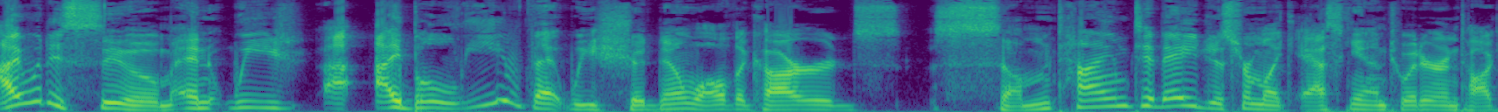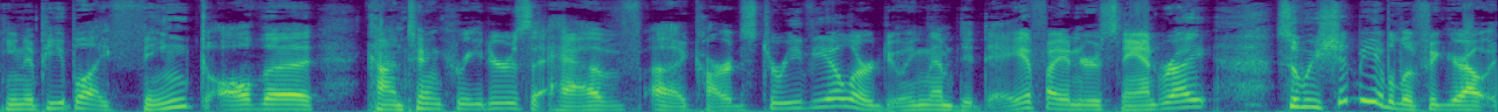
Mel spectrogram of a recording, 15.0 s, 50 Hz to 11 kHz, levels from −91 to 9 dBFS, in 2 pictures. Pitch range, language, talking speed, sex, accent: 125-180 Hz, English, 215 wpm, male, American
